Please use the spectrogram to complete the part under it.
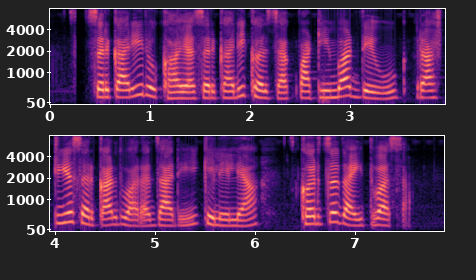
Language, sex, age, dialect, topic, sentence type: Marathi, female, 18-24, Southern Konkan, banking, statement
